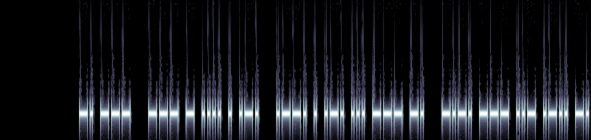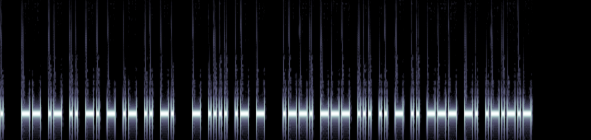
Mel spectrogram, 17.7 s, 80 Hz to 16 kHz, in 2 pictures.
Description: Morse code, heard as a keyed tone, about 30 wpm, 700 Hz. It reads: NO OTHER PERSON COULD MAINTAIN THAT POSITION.
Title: Sentences from Top 1000 Words - Review Part 5 - 30wpm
